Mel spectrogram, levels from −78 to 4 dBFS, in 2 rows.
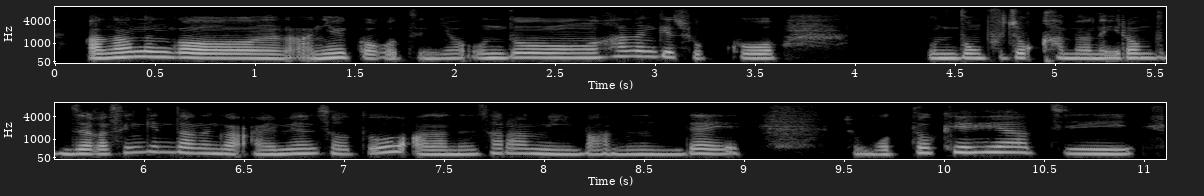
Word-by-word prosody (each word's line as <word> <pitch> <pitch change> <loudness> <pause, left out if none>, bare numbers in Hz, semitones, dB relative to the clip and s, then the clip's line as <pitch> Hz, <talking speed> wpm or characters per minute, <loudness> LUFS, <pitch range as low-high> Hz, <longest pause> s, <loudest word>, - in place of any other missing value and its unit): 안 190 +2 +4
하는 240 +1 +5
거는 190 -4 +5
아닐 200 +2 +2
거거든요. 180 -1 -4
운동하는 210 +5 +2
게 235 -1 +1
좋고 185 -1 -3 0.7
'운동 190 +1 +2
부족하면 190 -1 -1
이런 195 +1 +2
문제가 200 0 0
생긴다.'는 250 0 -3
걸 195 -2 0
알면서도 205 +5 -1
안 180 - 0
하는 180 +1 0
사람이 210 -3 -2
많은데 185 +3 -1 0.5
좀 195 -1 -7
어떻게 240 +7 -1
해야지 210 -7 -1
200 Hz, 290 characters per minute, -28 LUFS, 190-220 Hz, 0.7 s, 하는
